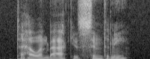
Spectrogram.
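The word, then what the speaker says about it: Cynthoni: hell and back is Symphony is spelled C Y N T H O N I. Symphony. Uh, it's a play on word of uh symphony and the word oni as well.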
